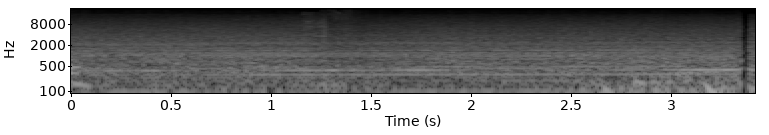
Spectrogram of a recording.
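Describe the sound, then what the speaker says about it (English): A 2020 Shelby GT500 engine in Forza Horizon 4 holds high revs with a thin, steady supercharger whine, continuous and close, then cuts off abruptly near the end. "I definitely do hear some supercharger whine that I haven't on any other car."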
